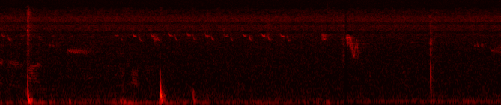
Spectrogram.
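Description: Near silence outdoors: faint, rapid bird chirps through the middle seconds and a few soft, short knocks.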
